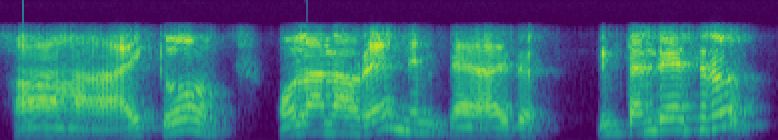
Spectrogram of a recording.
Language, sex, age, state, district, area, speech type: Kannada, male, 60+, Karnataka, Bidar, urban, conversation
